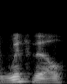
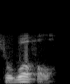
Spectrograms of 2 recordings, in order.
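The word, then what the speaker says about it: Wytheville: In a small town called Withville, which the locals pronounced Woofle.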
